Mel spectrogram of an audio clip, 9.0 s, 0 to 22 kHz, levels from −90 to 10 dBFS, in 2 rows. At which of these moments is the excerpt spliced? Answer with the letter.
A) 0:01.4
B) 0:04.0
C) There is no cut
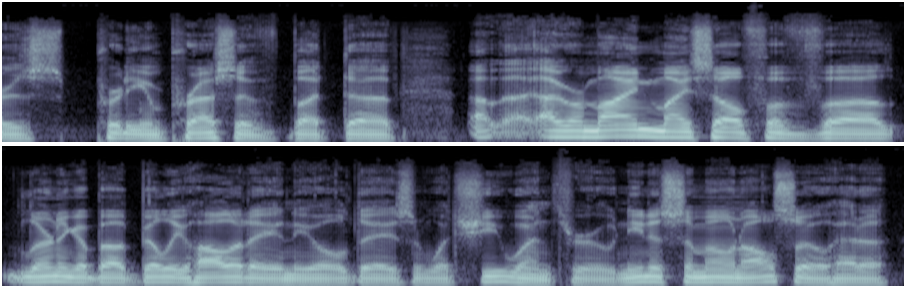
C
